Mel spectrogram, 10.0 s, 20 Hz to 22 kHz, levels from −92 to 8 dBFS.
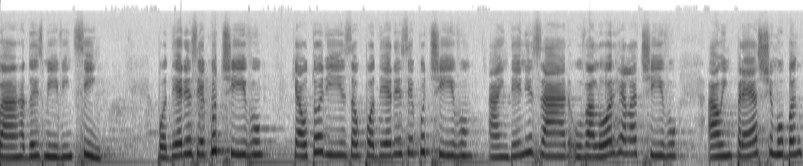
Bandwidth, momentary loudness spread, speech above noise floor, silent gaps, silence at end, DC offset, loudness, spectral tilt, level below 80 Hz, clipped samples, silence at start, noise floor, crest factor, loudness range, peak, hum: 14.5 kHz; 7 LU; 22 dB; none; 0 s; under 0.1%; -13 LUFS; -5 dB/octave; -34 dBFS; under 0.1%; 0 s; -35 dBFS; 12 dB; 2 LU; 0 dBFS; none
